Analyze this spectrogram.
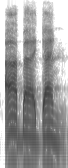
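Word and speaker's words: أبدا: It says abadan. We're going to pronounce it with the tanween. Then we're going to pronounce it with the med. If this was Quran and we ended at the ayat, it's going to say abada. It's going to be a mud.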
